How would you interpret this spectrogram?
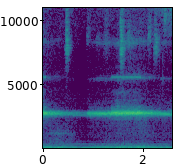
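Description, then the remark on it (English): Crickets chirp in a steady, continuous high-pitched trill, fairly loud, with a soft low rumble of background noise underneath and no voices. “I think the crickets are just better than these jokes.”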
